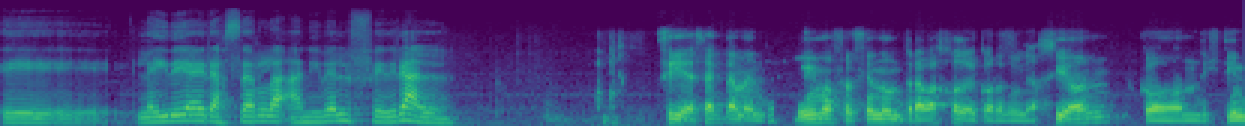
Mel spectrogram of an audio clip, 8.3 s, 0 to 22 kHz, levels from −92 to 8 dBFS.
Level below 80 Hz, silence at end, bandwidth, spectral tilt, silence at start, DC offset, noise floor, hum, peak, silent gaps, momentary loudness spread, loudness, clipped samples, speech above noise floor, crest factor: -62 dBFS; 0 s; 14.5 kHz; -5.5 dB/octave; 0 s; under 0.1%; -55 dBFS; none; -4 dBFS; none; 13 LU; -23 LUFS; under 0.1%; 33 dB; 20 dB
